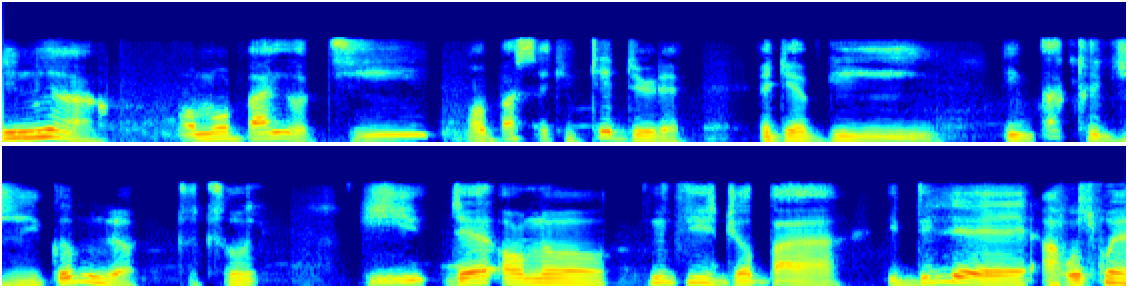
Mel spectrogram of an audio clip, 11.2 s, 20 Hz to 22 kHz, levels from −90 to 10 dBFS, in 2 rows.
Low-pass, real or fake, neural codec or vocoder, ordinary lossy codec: 7.2 kHz; fake; codec, 16 kHz, 1 kbps, X-Codec, HuBERT features, trained on balanced general audio; none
